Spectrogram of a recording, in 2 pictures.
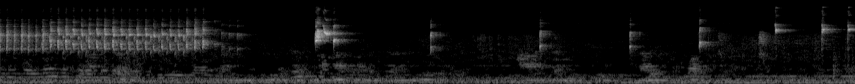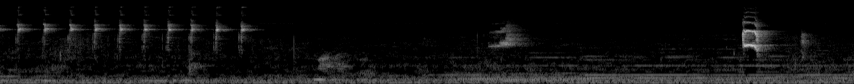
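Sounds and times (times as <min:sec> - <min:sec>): bird chirping sharply: 0:07.0 - 0:11.2, 0:13.4 - 0:13.9, 0:16.0 - 0:16.8.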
